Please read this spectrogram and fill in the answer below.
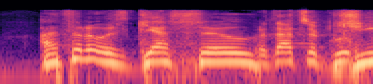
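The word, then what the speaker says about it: Gesù: I'm the one that told Jimmy that the way to pronounce Jésus Theater is Jésus, because you thought it was Gesu. I thought it was Gesu, But that's a group from Jisoo.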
